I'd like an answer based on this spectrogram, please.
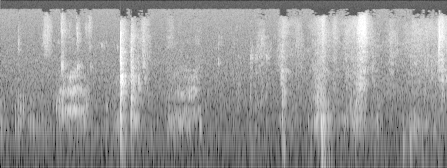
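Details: Sleepy kittens indoors, waking gently from a nap on weigh-in night, give soft, short mewing calls near the start and again after a pause, over rustling bedding and scattered clicks.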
